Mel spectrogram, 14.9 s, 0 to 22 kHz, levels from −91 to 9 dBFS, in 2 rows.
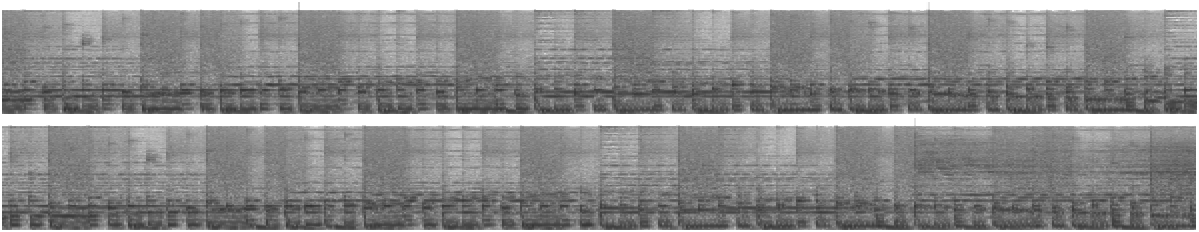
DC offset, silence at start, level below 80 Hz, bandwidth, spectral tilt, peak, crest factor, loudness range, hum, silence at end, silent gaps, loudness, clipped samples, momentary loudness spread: under 0.1%; 0 s; -28 dBFS; 17.5 kHz; -3.5 dB/octave; 0 dBFS; 14 dB; 1 LU; none; 0 s; none; -15 LUFS; under 0.1%; 2 LU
